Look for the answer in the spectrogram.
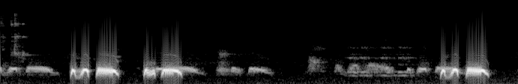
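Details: Decoy spotted dove calling to attract wild birds, giving low, soft cooing phrases: quick doubled coos, a drawn-out downslurred note, and faint murmuring between loud phrases, with no other sounds.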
